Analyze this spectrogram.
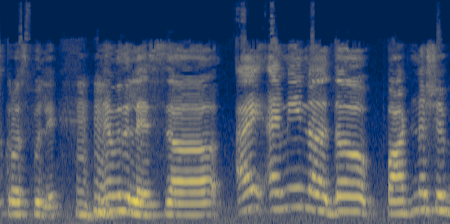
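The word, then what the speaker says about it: Croospulle: name, because being me, I mispronounced his name in my first game, and then it was Dhanush who told me it is Crosspule.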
